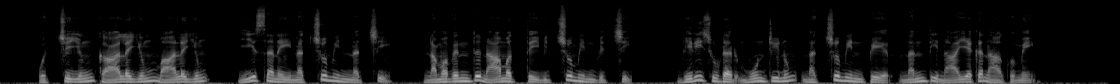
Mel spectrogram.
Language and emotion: Tamil, neutral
